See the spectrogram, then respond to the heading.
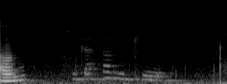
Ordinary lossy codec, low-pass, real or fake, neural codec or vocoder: none; none; real; none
